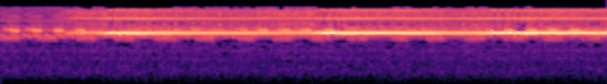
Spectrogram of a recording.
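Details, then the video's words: Insect sound from nature: a continuous shrill high trill, pulsing slightly, rising in loudness twice over a few seconds. "the sound of insects"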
